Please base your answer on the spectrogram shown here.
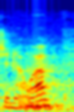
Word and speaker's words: Genoa: I think it's technically spelled Genova, but I don't think they pronounce the V in the Italian culture, so it's called Genoa.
